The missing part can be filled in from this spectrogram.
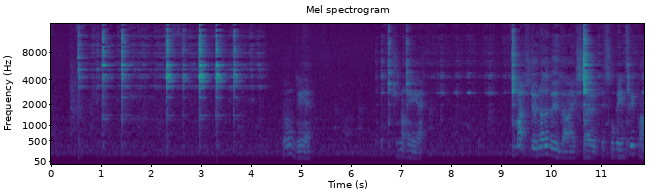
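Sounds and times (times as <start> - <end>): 
spoon clinking against a cup while stirring tea: 0.6 - 4.4, 6.5 - 11.8
speech: 4.8 - 5.3, 7.0 - 7.6, 9.3 - 11.8.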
